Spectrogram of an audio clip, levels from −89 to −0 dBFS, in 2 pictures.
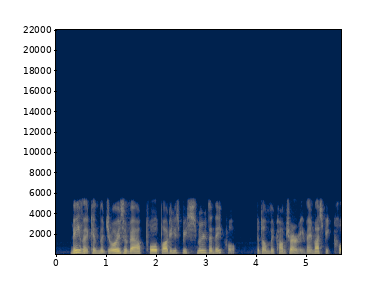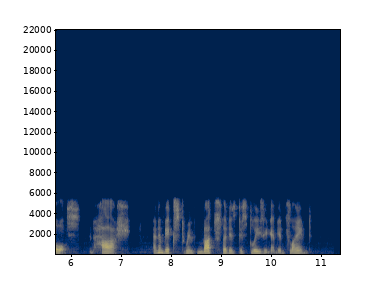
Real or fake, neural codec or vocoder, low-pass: fake; autoencoder, 22.05 kHz, a latent of 192 numbers a frame, VITS, trained on one speaker; 5.4 kHz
